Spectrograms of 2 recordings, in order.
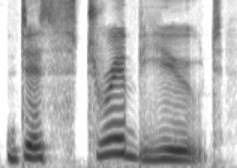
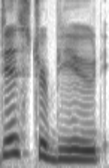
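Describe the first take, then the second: First: The stress is on the 'tri' syllable. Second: The stress is not on the 'tri' syllable. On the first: The speaker calls it right. "heavy accent is on the tr" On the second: The speaker calls it wrong. "it's not distribute"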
